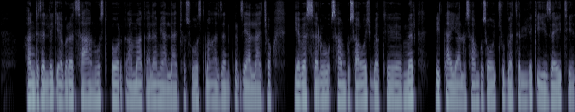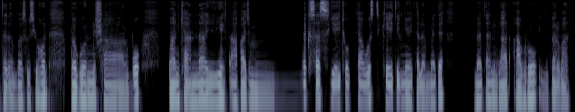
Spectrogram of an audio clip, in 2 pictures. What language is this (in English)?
Amharic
